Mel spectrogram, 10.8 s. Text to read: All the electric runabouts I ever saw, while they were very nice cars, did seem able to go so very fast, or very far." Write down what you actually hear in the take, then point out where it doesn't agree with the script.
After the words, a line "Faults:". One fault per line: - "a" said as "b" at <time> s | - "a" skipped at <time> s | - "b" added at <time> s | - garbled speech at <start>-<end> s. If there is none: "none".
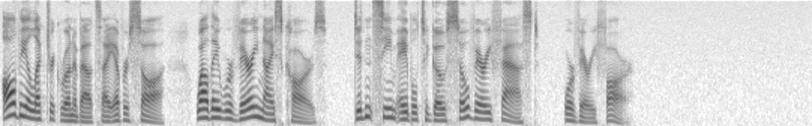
All the electric runabouts I ever saw, while they were very nice cars, didn't seem able to go so very fast, or very far."
Faults:
- "did" said as "didn't" at 4.7 s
